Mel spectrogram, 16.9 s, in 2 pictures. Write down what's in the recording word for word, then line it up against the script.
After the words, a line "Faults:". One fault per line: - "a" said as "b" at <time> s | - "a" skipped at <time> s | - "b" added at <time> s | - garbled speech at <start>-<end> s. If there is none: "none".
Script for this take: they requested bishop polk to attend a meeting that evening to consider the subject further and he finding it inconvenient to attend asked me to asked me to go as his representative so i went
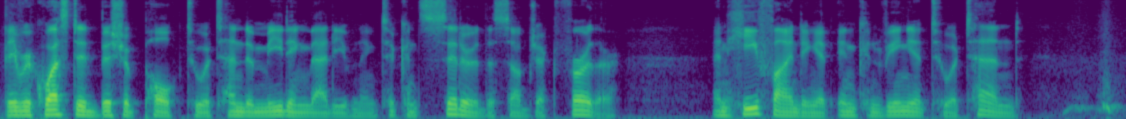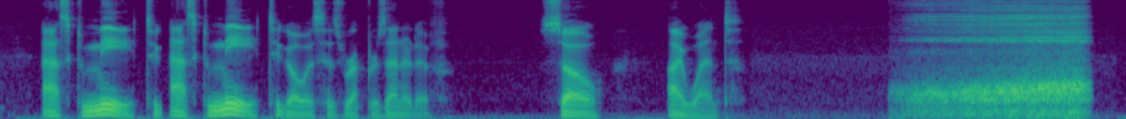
they requested bishop polk to attend a meeting that evening to consider the subject further and he finding it inconvenient to attend asked me to asked me to go as his representative so i went
Faults:
none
